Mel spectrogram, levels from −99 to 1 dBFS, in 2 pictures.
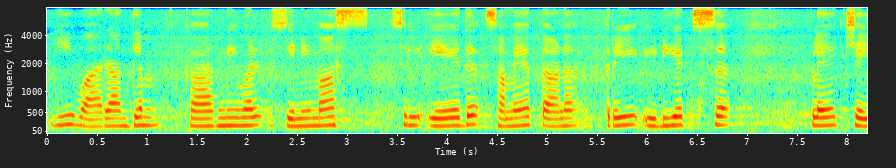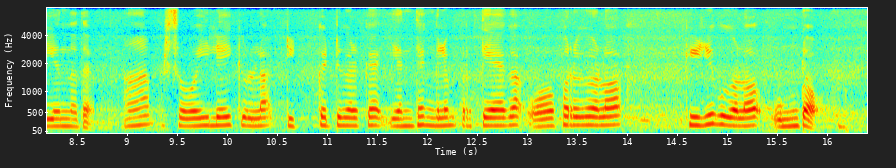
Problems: constant background noise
